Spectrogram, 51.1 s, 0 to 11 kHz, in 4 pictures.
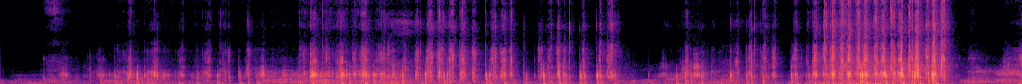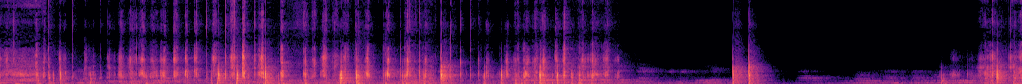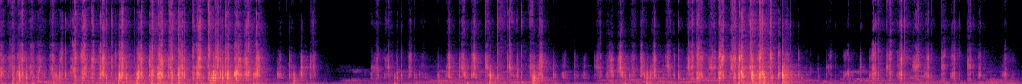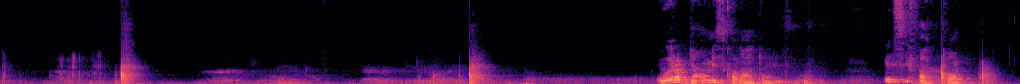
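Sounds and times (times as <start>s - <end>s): slime being stirred: 0.5s - 20.6s, 24.6s - 40.2s
utensil clicking and scraping bowl: 0.5s - 20.6s, 24.5s - 29.6s, 30.2s - 40.2s.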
